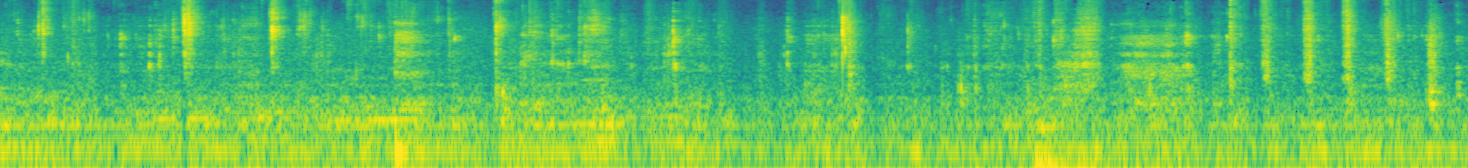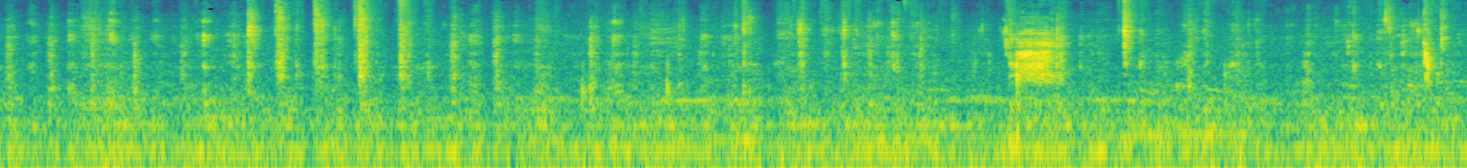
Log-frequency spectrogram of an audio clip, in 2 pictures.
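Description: Close-up wet chewing and lip smacking of a person eating chicken and rice by hand, with many sharp mouth clicks throughout. A brief louder noisy burst comes near the end.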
